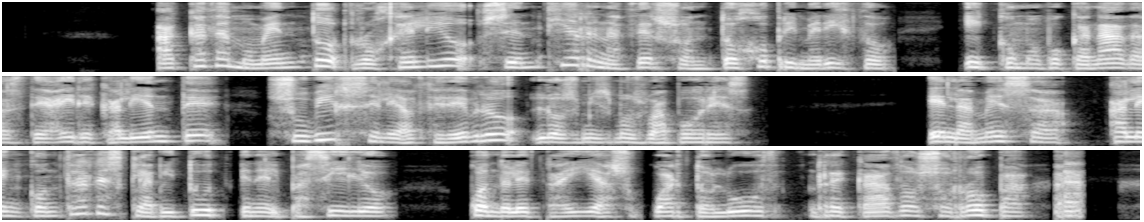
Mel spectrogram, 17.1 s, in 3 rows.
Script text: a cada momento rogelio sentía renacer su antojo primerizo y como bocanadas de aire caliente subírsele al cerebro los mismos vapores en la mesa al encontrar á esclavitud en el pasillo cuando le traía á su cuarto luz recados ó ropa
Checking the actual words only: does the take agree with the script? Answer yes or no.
yes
